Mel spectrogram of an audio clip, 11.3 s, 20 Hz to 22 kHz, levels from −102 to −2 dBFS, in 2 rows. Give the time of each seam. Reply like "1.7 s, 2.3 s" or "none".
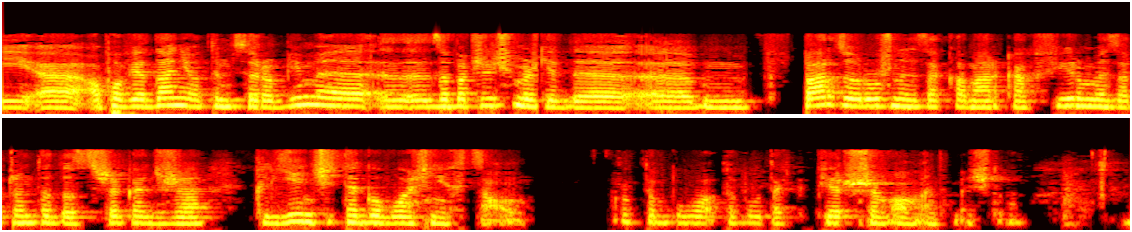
2.7 s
